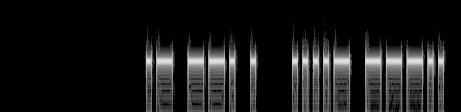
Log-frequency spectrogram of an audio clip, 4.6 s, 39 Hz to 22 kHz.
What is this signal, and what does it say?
Morse code, heard as a keyed tone, about 23 wpm, 700 Hz. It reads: AGE 48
